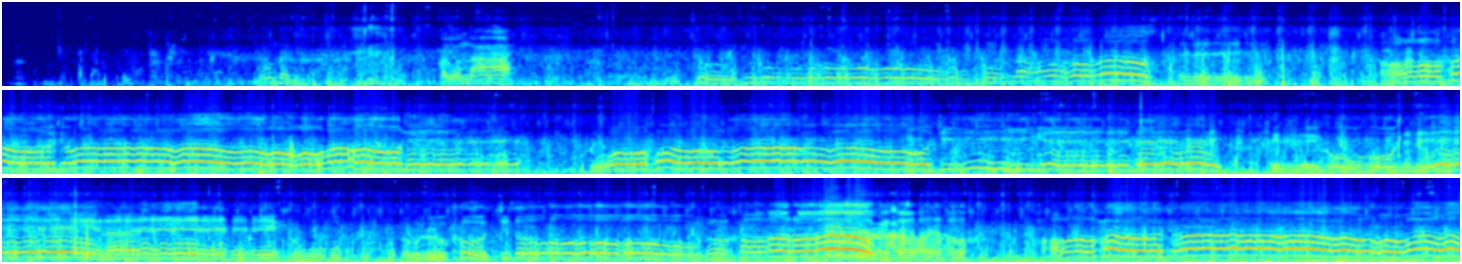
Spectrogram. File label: sacred mountain singing, mongolia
